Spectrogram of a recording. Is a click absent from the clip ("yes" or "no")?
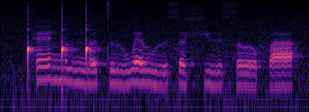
no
